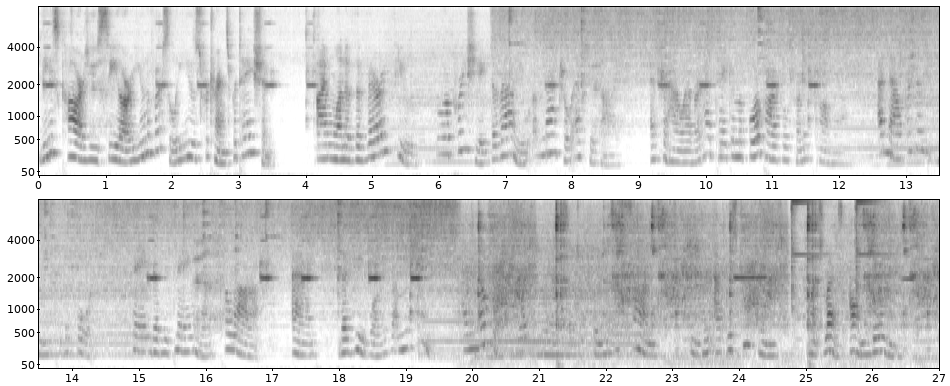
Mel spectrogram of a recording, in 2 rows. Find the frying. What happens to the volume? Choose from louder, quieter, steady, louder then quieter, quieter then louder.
louder.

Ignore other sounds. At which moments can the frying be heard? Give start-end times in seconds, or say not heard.
6.8-26.9.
